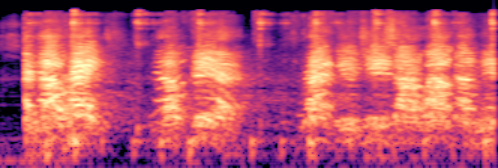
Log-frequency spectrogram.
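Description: A crowd of protesters at the gates of the White House shouts slogans against President Trump's executive order barring entry to nationals of seven countries, in loud, rhythmic bursts, voices swelling and dipping in repeated chanted phrases with brief gaps between them.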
